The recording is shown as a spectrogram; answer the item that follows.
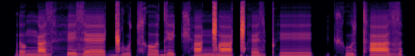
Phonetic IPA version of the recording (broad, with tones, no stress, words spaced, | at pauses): ɾɤ˨ŋa˨z he˦˨zɛː˦˨ɡ͡ǁu˦ t͡sʰɤ˦de˦˨t͡ʃʰa˨ ŋ͡ǁaː˨ǁʰɛ˨zpʰeː˨˦ | t͡ʃʰu˨ztʰa˦z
